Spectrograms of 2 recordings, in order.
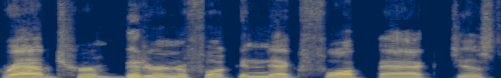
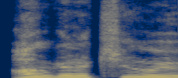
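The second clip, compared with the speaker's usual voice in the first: higher, repeated mock yell; mild mock yell; 8 semitones higher than usual. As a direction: raise the threat a notch. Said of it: "yells it again".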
